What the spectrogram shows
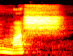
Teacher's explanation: இந்த ஷ் அப்படின்னு சொல்லும் போது தஃபஷி அந்த தன்மையை வந்து நம்ம வெளிப்படுத்தணும்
